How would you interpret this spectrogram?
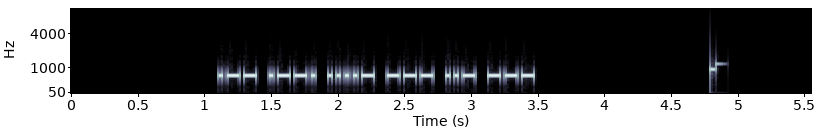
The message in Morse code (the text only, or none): WP4OUO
